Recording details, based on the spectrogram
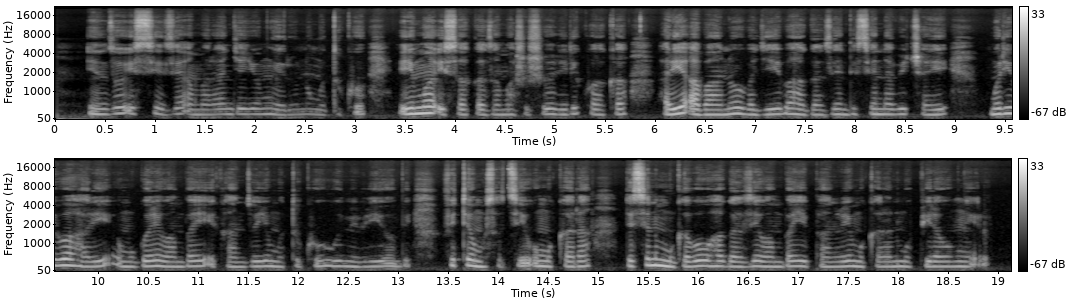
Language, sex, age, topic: Kinyarwanda, female, 18-24, finance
